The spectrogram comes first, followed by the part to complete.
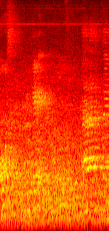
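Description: A young person's voice through a handheld microphone and classroom loudspeaker, speaking in short bursts, with the words not made out.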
